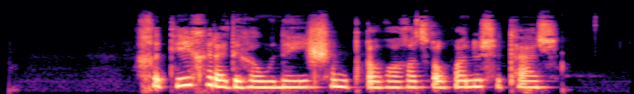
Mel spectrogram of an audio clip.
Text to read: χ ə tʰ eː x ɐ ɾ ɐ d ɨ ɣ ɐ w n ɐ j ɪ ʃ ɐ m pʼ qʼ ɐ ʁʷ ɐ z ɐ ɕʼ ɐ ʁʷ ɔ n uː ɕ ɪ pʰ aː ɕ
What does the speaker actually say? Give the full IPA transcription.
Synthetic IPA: χ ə tʰ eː x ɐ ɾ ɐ d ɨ ɣ ɐ w n ɐ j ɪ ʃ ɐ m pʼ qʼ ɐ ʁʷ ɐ ʁ ɐ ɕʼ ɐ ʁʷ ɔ n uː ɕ ɪ tʰ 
